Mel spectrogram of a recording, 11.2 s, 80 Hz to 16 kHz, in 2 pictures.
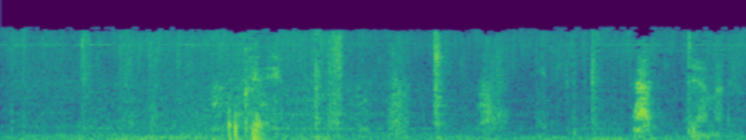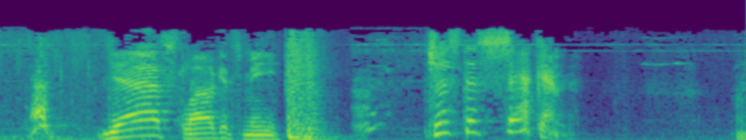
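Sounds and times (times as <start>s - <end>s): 
steady buzzing hiss of noise: 0.0s - 11.1s
dog barking: 4.7s - 5.0s, 5.8s - 6.1s
speech: 6.4s - 7.8s, 8.8s - 9.9s.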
